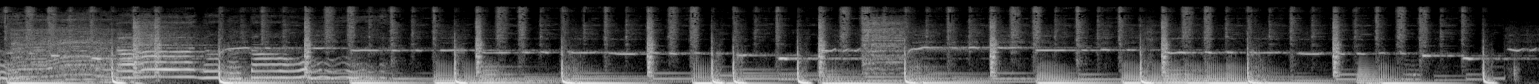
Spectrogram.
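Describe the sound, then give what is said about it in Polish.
Cheerful whistling carries a bright, sustained melody over a music track with a steady, punchy beat. The whistled notes hold and glide at a high pitch throughout, loud and continuous, with no talking. “A ja pogwizduję sobie wesoło”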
